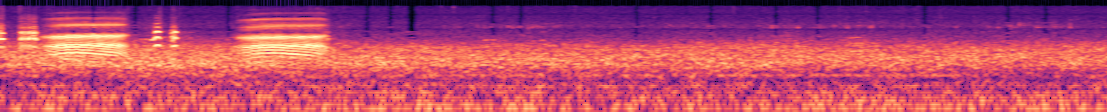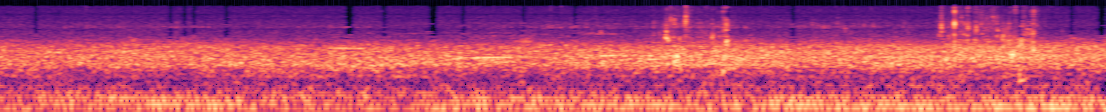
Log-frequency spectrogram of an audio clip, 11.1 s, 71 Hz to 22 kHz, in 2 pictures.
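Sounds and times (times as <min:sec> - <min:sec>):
small splashes on lake surface: 0:07.8 - 0:11.0.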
